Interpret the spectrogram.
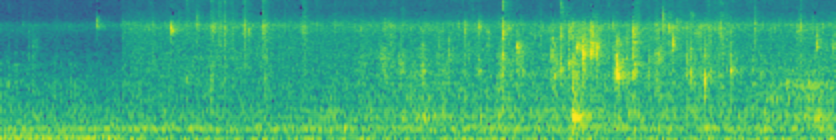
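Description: Egg-coated potato cutlets shallow-frying in ghee in a pan: a steady sizzle with crackling and popping that grows louder about three seconds in.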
